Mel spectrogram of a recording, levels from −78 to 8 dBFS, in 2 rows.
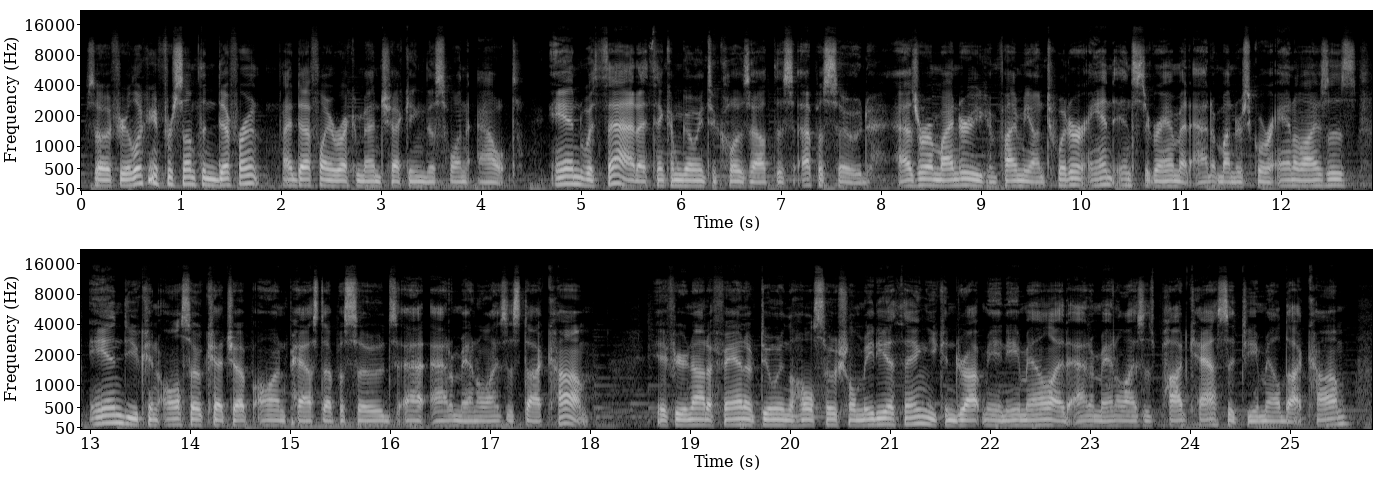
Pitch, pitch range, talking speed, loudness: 115 Hz, 105-130 Hz, 170 wpm, -19 LUFS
